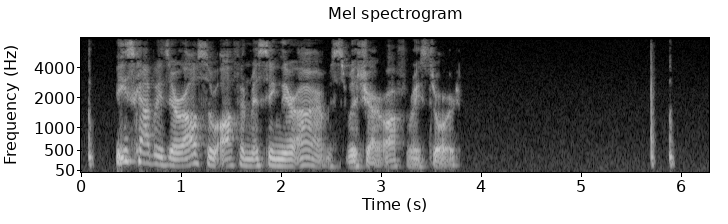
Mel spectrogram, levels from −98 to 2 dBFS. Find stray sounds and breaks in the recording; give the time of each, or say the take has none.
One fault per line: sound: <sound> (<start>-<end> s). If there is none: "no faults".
no faults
